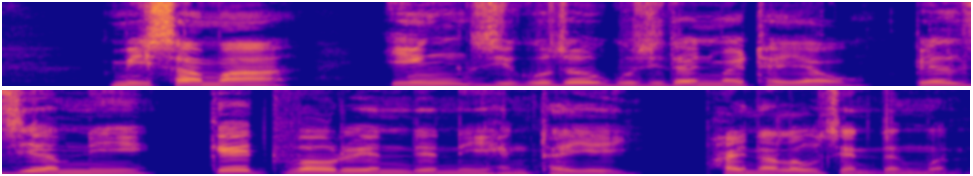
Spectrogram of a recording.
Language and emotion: Bodo, neutral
